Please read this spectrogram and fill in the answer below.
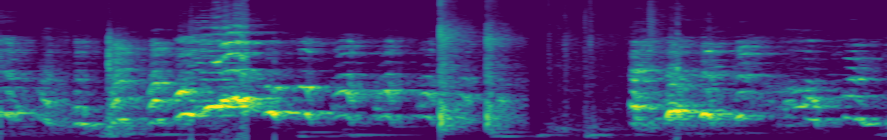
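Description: A woman laughing loudly in delighted surprise, in two long bouts with a short break about two and a half seconds in.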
